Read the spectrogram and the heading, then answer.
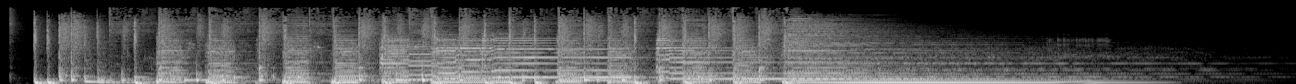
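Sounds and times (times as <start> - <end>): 
piano music: 1.2 - 12.7.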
